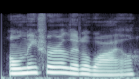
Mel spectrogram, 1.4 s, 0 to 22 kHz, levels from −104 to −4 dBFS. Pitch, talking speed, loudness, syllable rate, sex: 200 Hz, 215 wpm, -14 LUFS, 6.6 syllables/s, female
